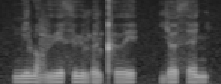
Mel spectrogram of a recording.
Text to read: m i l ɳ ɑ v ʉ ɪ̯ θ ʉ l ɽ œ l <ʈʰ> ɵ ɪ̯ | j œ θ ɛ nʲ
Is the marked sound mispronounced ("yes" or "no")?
no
